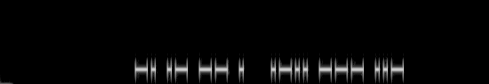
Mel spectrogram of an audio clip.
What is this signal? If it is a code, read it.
Morse code, heard as a keyed tone, about 30 wpm, 700 Hz. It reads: NAME LOU
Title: Practice QSO - Exchange 1 - Beginning - 30wpm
